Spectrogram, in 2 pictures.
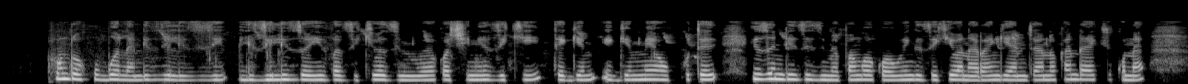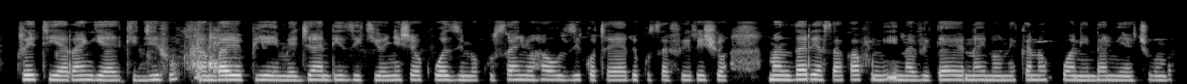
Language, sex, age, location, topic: Swahili, female, 18-24, Kisumu, agriculture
